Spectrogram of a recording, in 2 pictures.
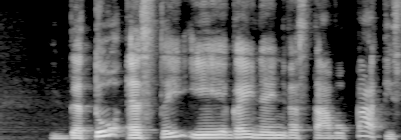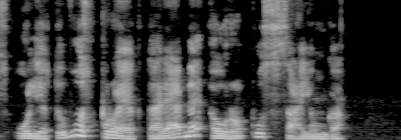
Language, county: Lithuanian, Marijampolė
